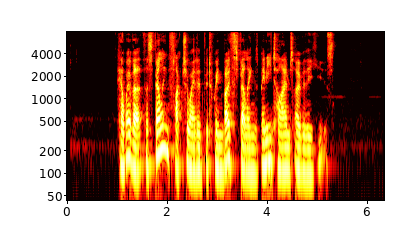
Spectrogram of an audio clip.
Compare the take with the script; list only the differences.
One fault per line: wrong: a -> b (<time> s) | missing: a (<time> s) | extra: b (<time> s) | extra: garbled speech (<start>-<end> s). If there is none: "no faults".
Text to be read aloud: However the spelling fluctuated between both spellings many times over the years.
no faults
